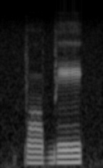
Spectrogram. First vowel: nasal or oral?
oral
